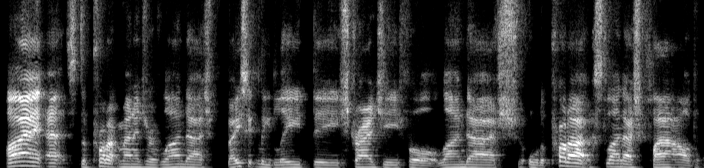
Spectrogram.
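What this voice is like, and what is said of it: English accent. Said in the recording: “I live in England, hence the weird accent, which probably sounds very unique”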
